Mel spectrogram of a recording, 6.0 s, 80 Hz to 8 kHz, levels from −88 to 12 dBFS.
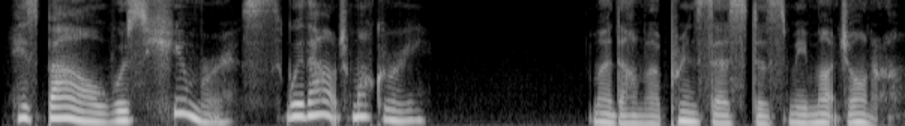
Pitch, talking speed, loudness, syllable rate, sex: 180 Hz, 130 wpm, -18 LUFS, 4.7 syllables/s, female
